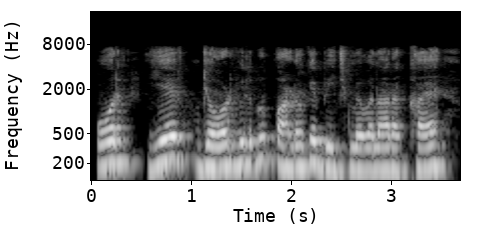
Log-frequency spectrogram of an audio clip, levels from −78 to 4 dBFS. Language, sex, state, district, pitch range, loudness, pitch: Hindi, male, Uttar Pradesh, Saharanpur, 165-200 Hz, -15 LUFS, 175 Hz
